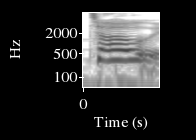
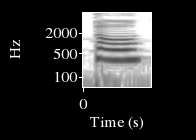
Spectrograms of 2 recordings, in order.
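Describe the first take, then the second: First: The t is sharp and strongly released. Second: The t is soft and lightly released. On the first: It sounds like a native English speaker. The speaker calls it wrong. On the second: It sounds like natural Japanese. The speaker calls it right.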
